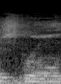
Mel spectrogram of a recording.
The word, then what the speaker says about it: Spruill: It's actually Spruill. It's sort of like fool and drool and all that I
